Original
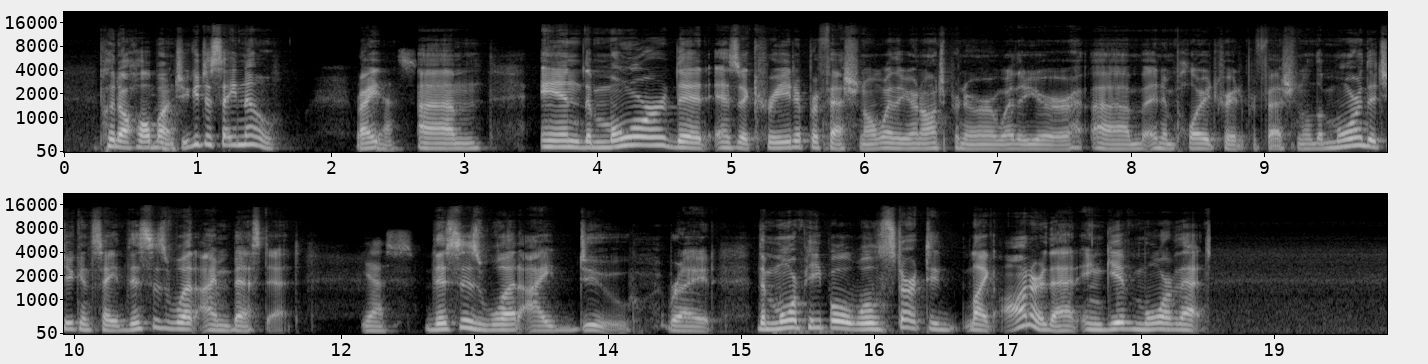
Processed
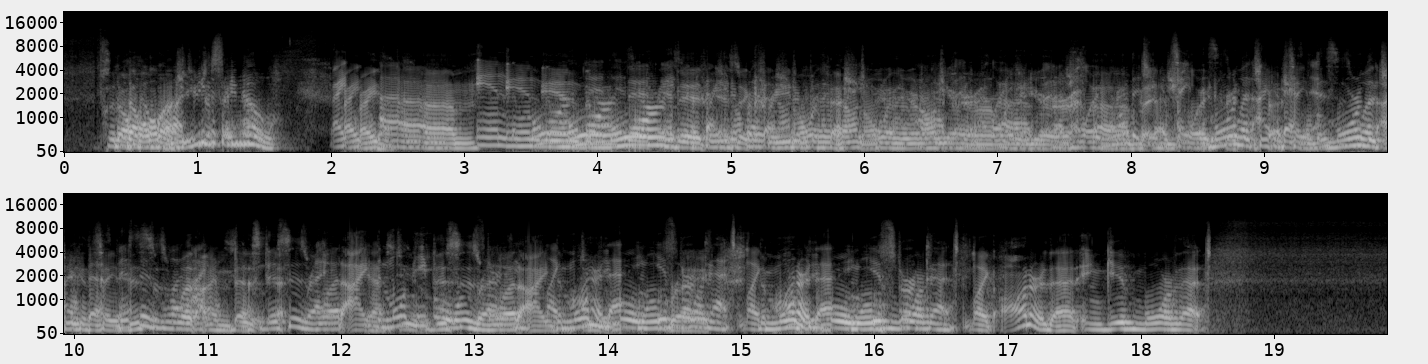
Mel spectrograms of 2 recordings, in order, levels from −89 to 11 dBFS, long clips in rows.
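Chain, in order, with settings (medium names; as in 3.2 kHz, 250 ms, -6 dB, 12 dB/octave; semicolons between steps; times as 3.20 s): ever faster or slower copies 128 ms, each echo +2 st, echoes 2; low-pass that closes with the level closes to 920 Hz, closed at -18 dBFS; transient shaper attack -11 dB, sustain +9 dB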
